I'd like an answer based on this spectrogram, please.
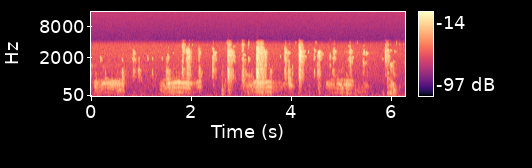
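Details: Hungarian Vizsla puppies, 9 March 2021, produce several short wavering whines mixed with dense clicking, pattering and rustling noises.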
